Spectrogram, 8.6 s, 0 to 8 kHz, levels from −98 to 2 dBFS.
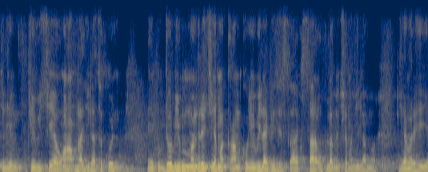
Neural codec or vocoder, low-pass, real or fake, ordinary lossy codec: codec, 44.1 kHz, 7.8 kbps, Pupu-Codec; 7.2 kHz; fake; Opus, 32 kbps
